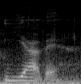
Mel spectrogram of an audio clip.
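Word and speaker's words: llave: Sometimes um you'll hear it like y, sometimes you'll hear it like j. Um, kind of depends on the pronunciation of like the the country that the person's from. Um, so the example for this one is going to be the Spanish word for key, which would be yave.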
